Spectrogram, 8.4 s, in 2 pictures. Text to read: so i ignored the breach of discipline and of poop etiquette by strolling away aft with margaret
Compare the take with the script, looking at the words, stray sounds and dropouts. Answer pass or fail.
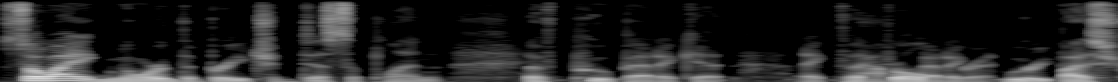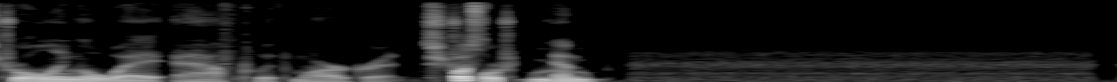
fail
